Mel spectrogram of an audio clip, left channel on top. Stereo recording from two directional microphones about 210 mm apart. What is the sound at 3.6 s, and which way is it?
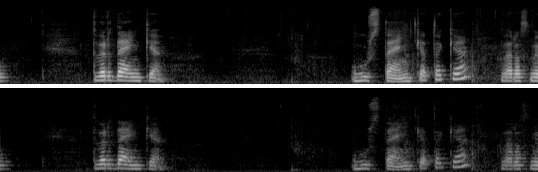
Speech, 35° left (ahead or behind).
